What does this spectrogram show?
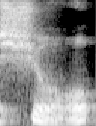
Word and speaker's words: sure: four is for sure and although it's s u it's a sh sound for sure it's a sure right that long vowel sound i can't say for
